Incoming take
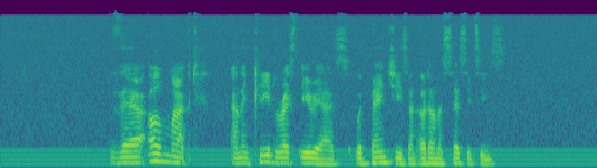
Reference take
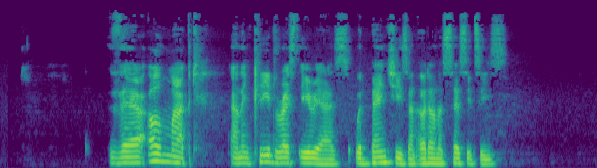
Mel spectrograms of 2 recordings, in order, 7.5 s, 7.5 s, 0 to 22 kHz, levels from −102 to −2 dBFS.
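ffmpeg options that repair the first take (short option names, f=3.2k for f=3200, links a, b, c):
-af "bandreject=f=107.5:t=h:w=4,bandreject=f=215:t=h:w=4,bandreject=f=322.5:t=h:w=4,bandreject=f=430:t=h:w=4,afwtdn=0.011"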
